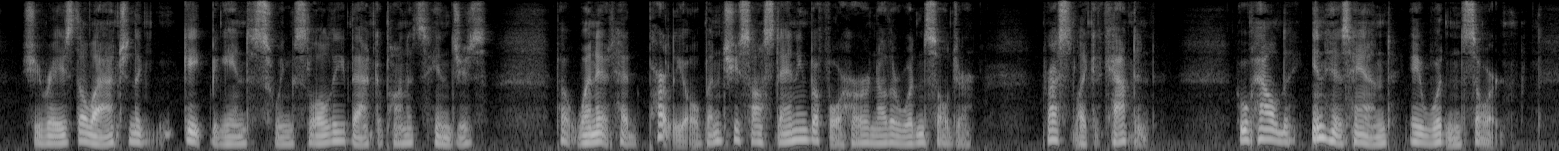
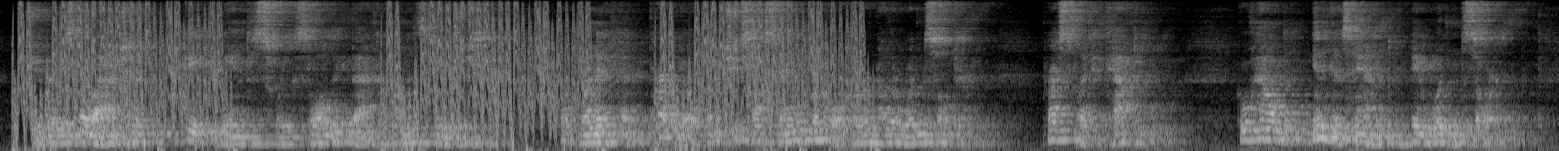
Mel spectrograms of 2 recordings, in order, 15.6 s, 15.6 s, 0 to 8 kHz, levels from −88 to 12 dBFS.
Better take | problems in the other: first | background sound (Scratching (performance technique)); 4 dB below the speech // room echo; dies away in 1.1 s

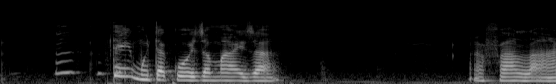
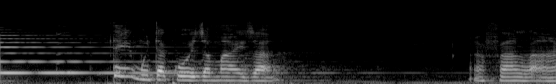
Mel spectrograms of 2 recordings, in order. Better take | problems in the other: first | background sound (Piano); 4 dB below the speech // room echo; dies away in 2.8 s

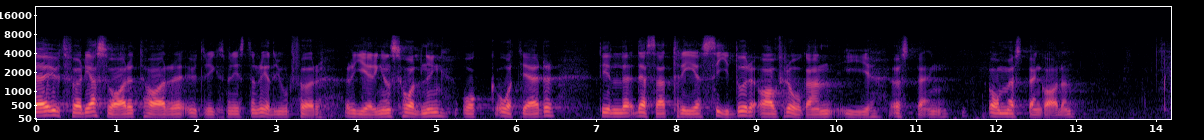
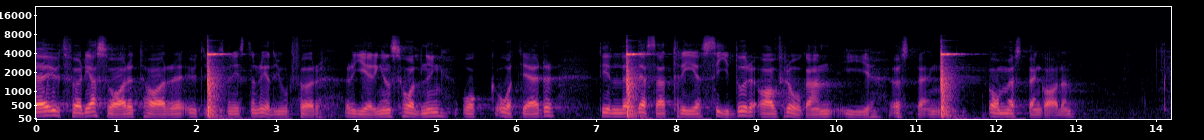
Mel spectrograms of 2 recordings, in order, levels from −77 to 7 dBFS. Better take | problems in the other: first | background sound (Piano); 3 dB above the speech

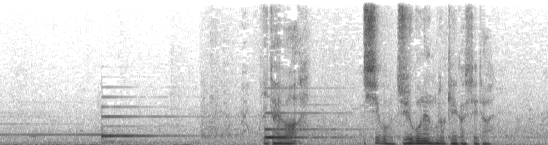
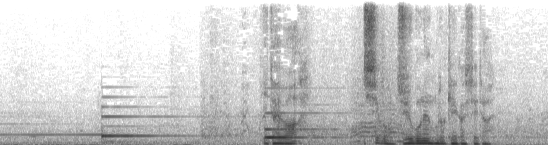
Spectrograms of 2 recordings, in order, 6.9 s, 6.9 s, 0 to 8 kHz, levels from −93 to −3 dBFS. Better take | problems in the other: first | background sound (Race car, auto racing / Accelerating, revving, vroom); 13 dB below the speech

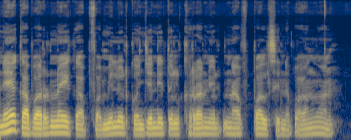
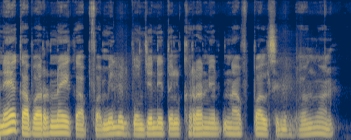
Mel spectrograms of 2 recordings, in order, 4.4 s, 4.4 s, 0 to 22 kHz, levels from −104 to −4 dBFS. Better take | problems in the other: first | noise reduction (neural mask model DeepFilterNet 3)

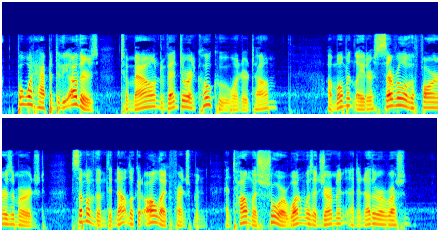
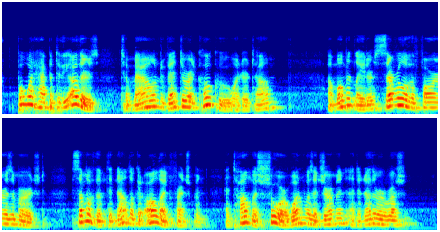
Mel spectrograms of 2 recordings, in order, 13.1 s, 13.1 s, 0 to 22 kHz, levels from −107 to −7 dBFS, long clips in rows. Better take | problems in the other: first | room echo; dies away in 0.4 s

